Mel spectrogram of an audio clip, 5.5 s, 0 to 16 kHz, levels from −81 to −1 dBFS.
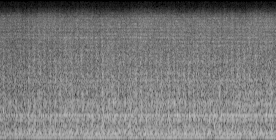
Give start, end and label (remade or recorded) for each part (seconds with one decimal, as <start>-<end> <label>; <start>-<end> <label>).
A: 0.0-5.5 recorded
